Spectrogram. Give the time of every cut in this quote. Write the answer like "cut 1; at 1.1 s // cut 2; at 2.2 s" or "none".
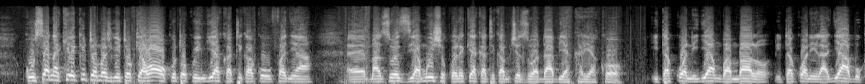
cut 1; at 6.9 s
